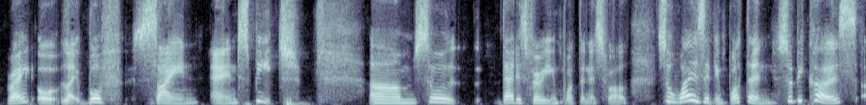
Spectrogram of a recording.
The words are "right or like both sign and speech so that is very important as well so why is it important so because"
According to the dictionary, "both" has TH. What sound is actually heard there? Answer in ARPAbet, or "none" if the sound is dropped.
F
